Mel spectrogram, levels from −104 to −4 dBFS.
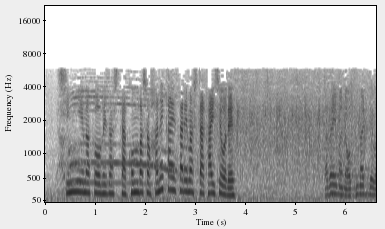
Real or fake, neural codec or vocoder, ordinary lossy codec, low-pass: real; none; MP3, 24 kbps; 7.2 kHz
